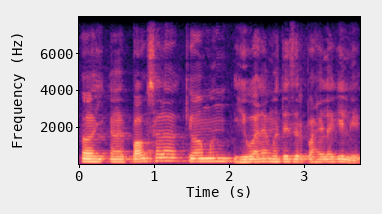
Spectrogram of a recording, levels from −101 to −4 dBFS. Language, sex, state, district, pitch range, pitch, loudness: Marathi, male, Maharashtra, Aurangabad, 140-160 Hz, 150 Hz, -18 LUFS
